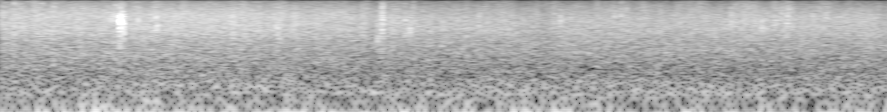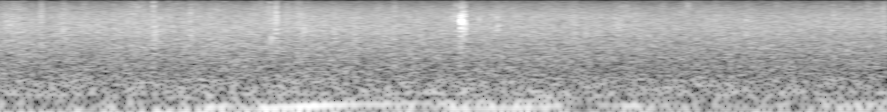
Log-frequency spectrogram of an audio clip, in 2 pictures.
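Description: Heavy rain falling steadily, a dense even hiss, with two sharper drop ticks, one just after the start and one about seven seconds in.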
